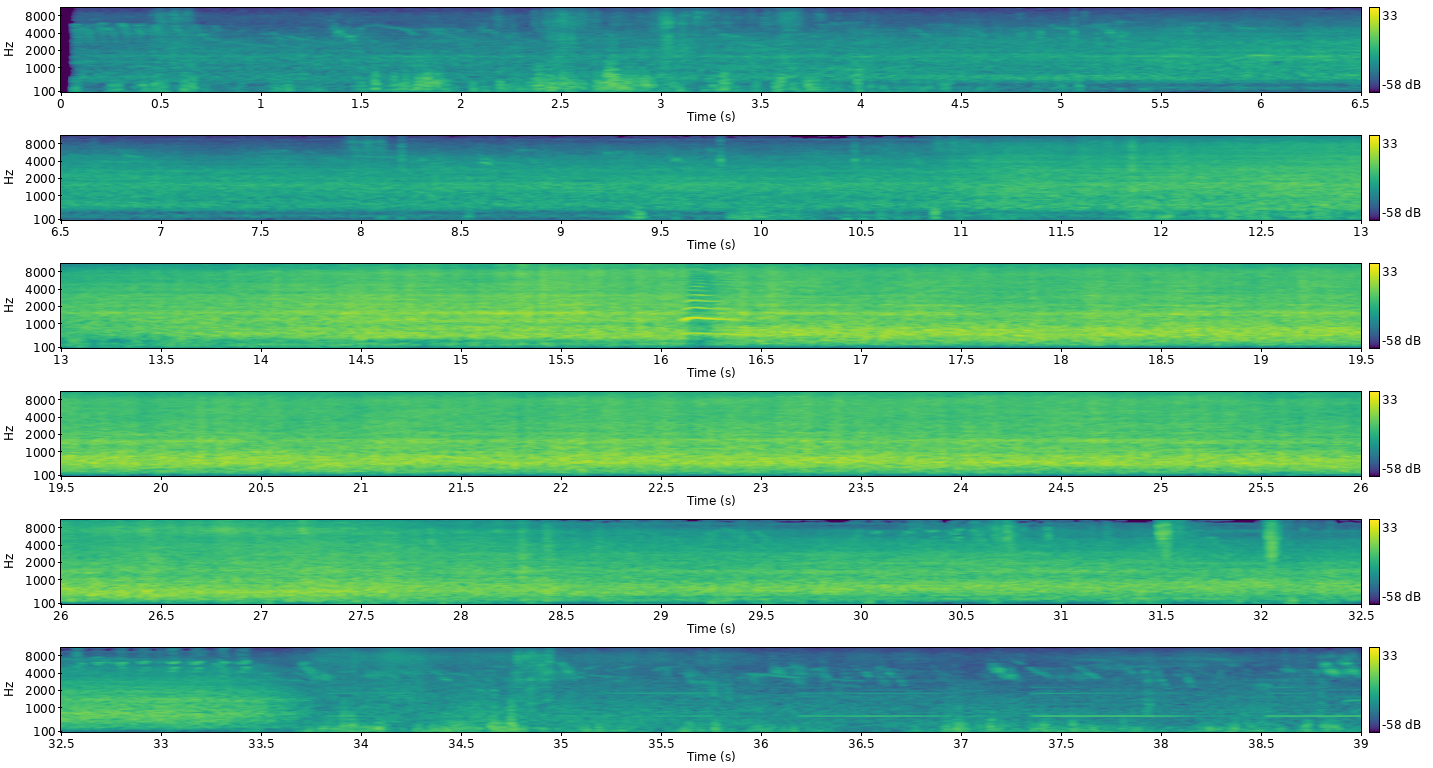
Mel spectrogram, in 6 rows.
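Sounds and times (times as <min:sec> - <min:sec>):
train wheel and rail rush: 0:00.3 - 0:39.0
brief high tone: 0:16.1 - 0:16.6.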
